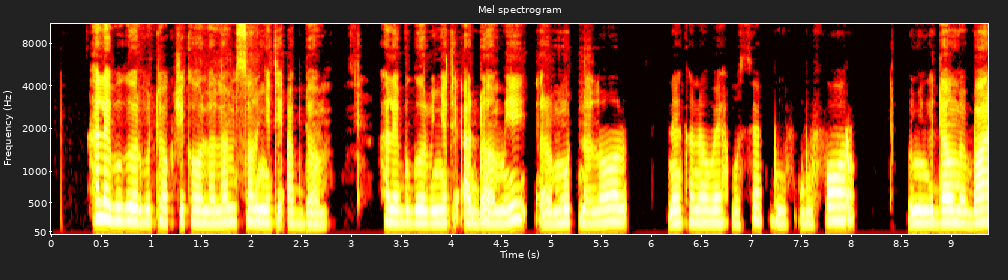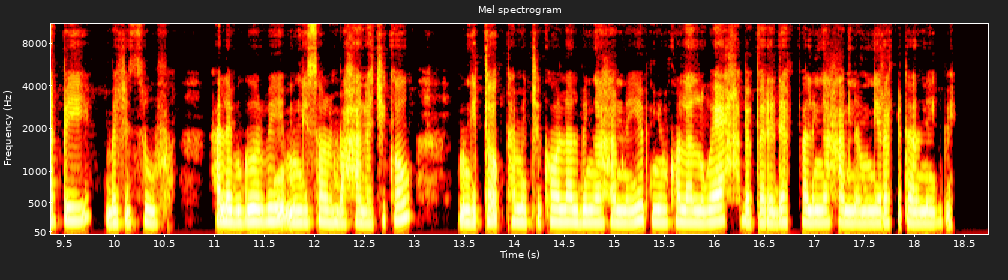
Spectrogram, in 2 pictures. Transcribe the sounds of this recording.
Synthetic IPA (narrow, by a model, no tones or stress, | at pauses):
hɐlɛbuɡoːɾbitɔːk̚cikɐwlɔlɐmsɔlɲɐtiʔɐb̚dɔːm | hɐlɛbuɡoːɾbiɲɐtiʔɐ̰b̚dɔ̰ːmimut̚nɐlɔːl | nɛkɐnɐwɛːxbusɛt̚bubufɔːɾ | buɲuŋɡidɐwmɐbaːt̚bibɛt͡ʃisuːf | hɐlɛbuɡoːɾbimɐŋɡisɔlmbɐxɐnɐt͡ʃikɐw | mɐŋɡitɔ̰ːk̚tʰɐmit̚cikɔwlɐlbiŋɡɐxɐmnɛjepɲuŋkɔlɐlwɛːxbɛpɛɾɛdɛfɐliŋɡɐxɐmnɛmuŋɡiɾɐfitɐlnik̚bi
